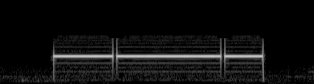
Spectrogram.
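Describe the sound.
Electronic telephone tones sound while a call is transferred: a steady, fairly high beep runs for about two seconds, broken by two brief gaps into three back-to-back segments, with nothing else heard.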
